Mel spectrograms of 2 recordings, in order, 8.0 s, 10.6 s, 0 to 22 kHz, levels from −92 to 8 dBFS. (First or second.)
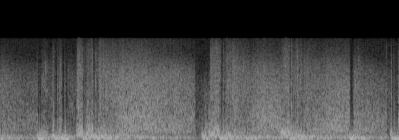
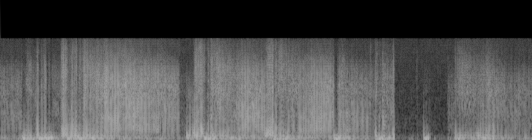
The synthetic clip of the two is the second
